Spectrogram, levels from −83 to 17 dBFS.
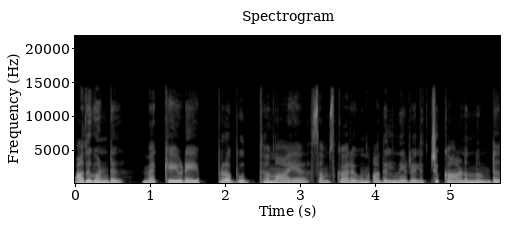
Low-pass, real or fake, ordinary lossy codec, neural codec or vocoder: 14.4 kHz; fake; none; vocoder, 44.1 kHz, 128 mel bands, Pupu-Vocoder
